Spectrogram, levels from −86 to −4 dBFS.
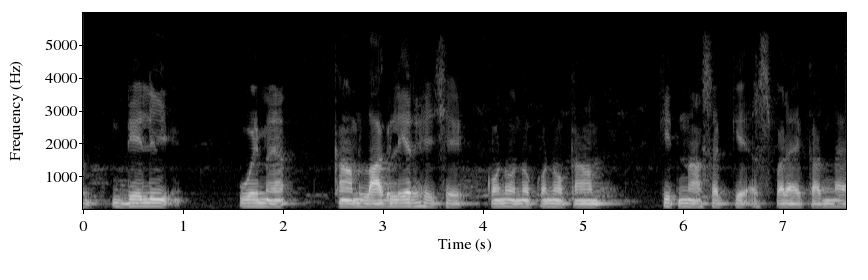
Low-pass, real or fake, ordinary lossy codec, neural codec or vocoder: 5.4 kHz; real; none; none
